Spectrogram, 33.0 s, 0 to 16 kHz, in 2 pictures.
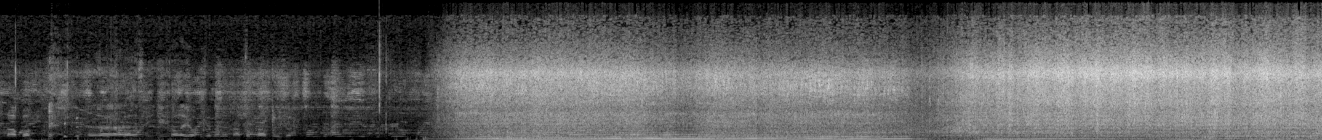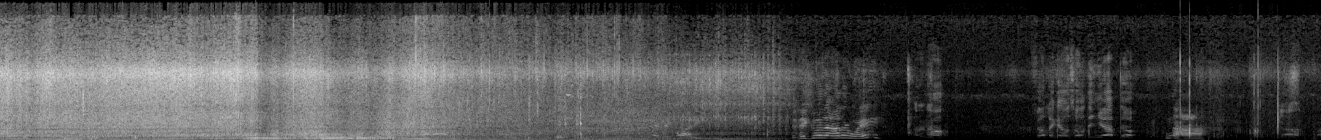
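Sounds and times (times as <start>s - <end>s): truck engine under load: 5.4s - 26.4s
tyres rumbling over mud: 5.4s - 26.4s.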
